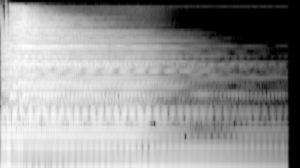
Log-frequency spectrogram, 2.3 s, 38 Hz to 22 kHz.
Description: D sharp Major 7th Suspended 4th Sharp 5th D sharp Guitar Standard, chord; strummed; 11,11,12,13,12,11; JGuitar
